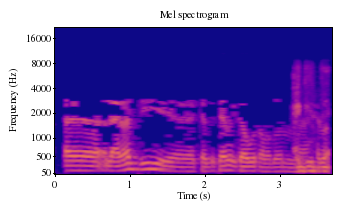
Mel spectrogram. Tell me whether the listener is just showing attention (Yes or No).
No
